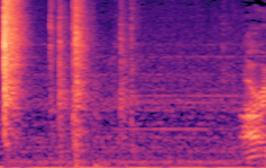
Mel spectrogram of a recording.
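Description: RV refrigerator's freezer door being unlatched and pulled open: a sharp click, then a few softer clicks and knocks as the door swings out, over a steady low hum.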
